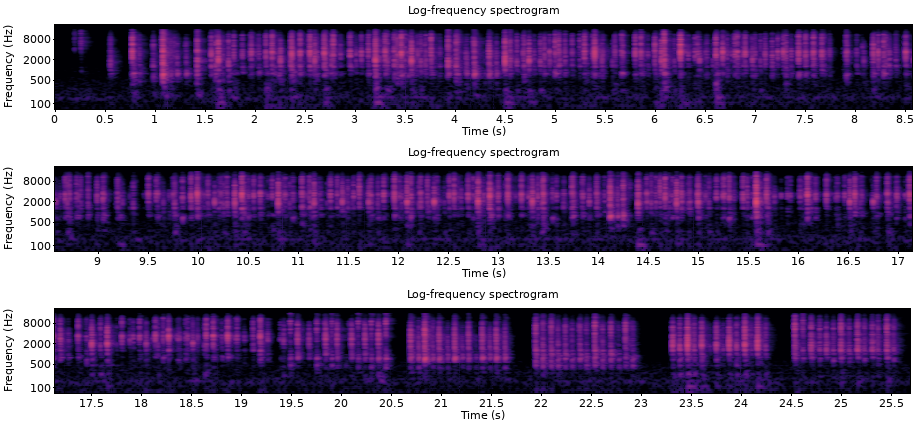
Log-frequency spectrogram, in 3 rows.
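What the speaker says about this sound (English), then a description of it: "Now, I'll do just a very short sound test, nothing fancy. It sounds like a G80." An NCR80 keyboard fitted with JWICK switches and PBT keycaps is typed on continuously, a dense, close run of clacking keystrokes with a few brief pauses and no talk.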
